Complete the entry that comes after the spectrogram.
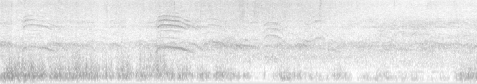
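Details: Common pochard calls: a few short, rising, ringing whistled notes with overtones stand out near the start and again around mid-clip, over a constant low rumbling background of wind or distant flock noise.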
